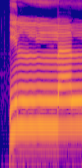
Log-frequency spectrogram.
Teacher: Terindikasi pantulannya itu karena ada bunyi vokal e di ujung pelafalan l. Jangan illal. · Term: lam sukun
